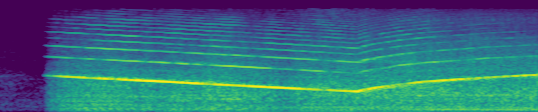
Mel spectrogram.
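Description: Fire truck siren wailing, starting abruptly a moment in: its pitch falls slowly for about two and a half seconds, then climbs again.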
